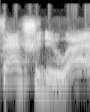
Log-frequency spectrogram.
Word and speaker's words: Fashanu: I only learned this about a month ago. It's Fashanu. It's Olufoshanu.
